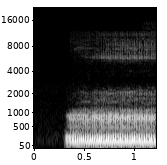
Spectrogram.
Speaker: someone snoring? Is that loud? Can you all hear that?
